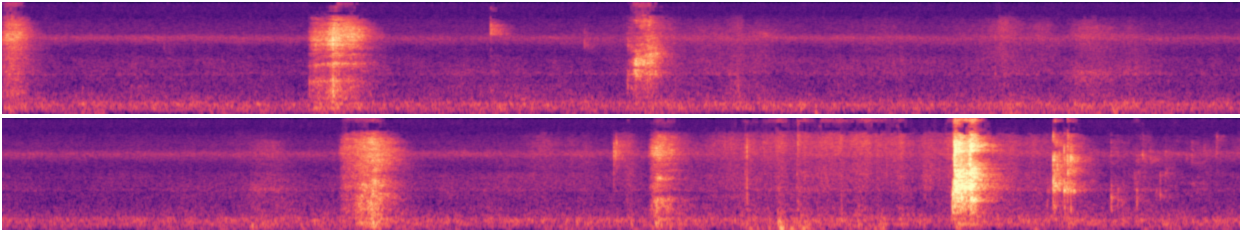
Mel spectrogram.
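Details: Several brief, sharp, snort-like coughs from a pet animal, spaced irregularly in a quiet room; the finding is cough.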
